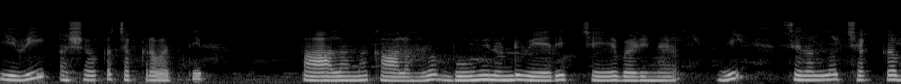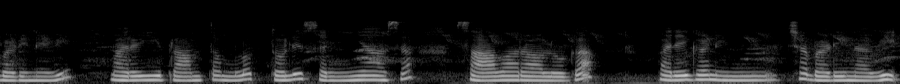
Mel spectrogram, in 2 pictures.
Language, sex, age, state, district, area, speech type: Telugu, female, 30-45, Andhra Pradesh, Krishna, rural, read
